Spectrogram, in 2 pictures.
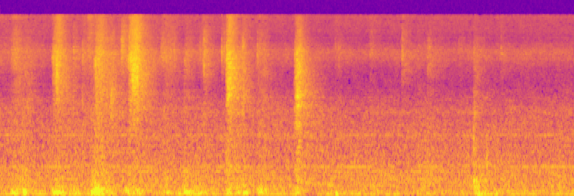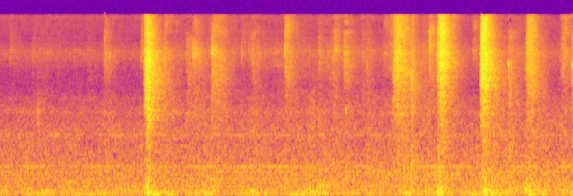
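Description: Footsteps shuffle across a hard floor nearby.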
